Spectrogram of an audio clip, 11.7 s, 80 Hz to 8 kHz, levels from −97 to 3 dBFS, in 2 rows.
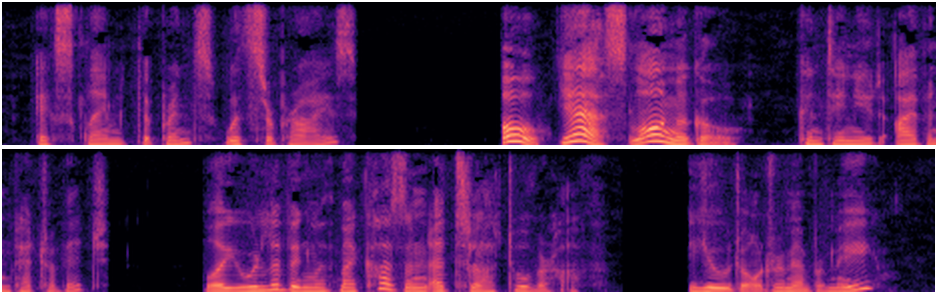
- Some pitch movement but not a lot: Yes, average, 4.2 semitones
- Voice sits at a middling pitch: Yes, medium, 180 Hz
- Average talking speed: No, slow, 130 wpm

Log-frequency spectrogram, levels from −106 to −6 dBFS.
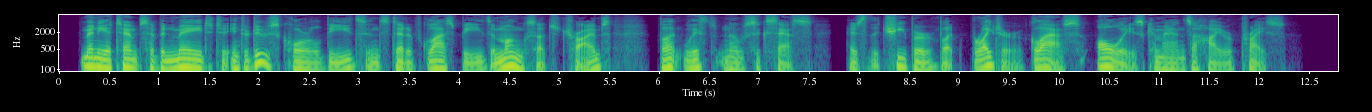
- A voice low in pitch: Yes, low, 100 Hz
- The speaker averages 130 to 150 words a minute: Yes, average, 145 wpm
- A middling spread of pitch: Yes, average, 4.9 semitones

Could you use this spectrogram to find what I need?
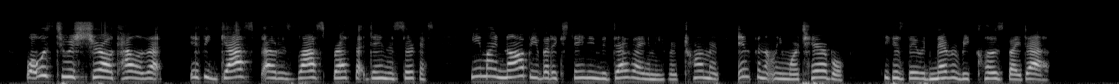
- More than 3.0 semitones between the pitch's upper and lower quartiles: Yes, average, 3.6 semitones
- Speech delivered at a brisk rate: Yes, fast, 215 wpm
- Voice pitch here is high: Yes, very high, 295 Hz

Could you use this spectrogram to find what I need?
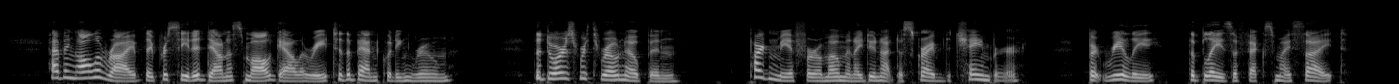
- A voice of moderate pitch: Yes, medium, 180 Hz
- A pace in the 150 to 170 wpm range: Yes, average, 160 wpm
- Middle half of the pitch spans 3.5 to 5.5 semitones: Yes, average, 5.0 semitones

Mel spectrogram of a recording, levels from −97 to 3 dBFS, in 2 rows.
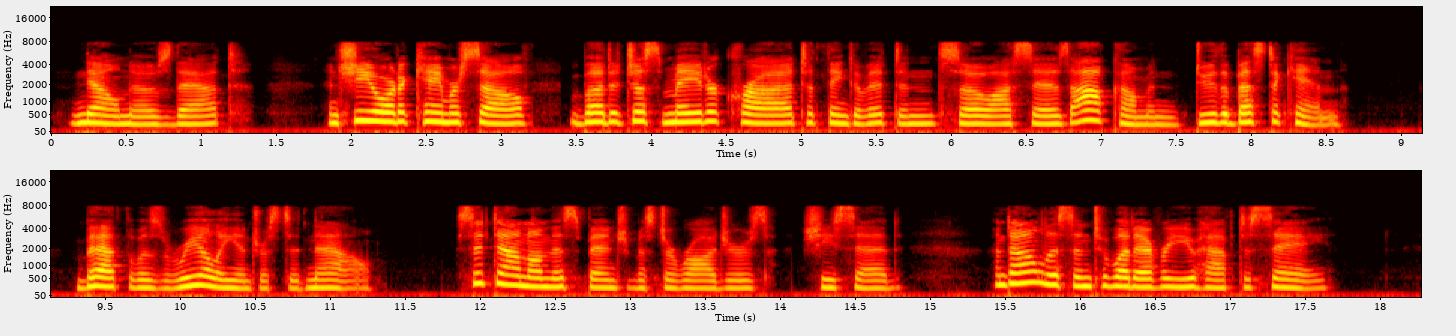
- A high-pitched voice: Yes, high, 235 Hz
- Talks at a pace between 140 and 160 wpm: No, average, 175 wpm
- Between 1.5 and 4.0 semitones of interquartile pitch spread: Yes, average, 3.1 semitones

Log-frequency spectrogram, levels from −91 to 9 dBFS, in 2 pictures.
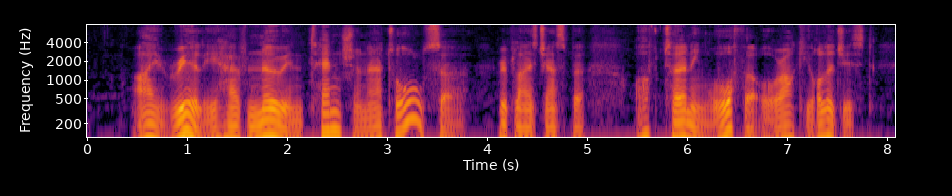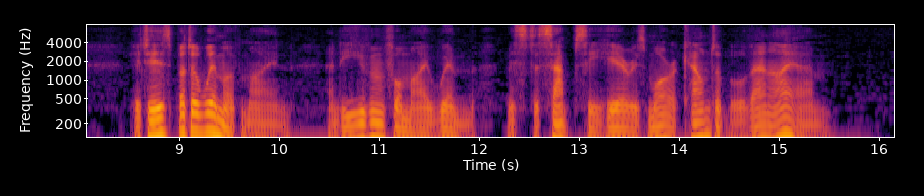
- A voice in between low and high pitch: No, very low, 85 Hz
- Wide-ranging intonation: Yes, wide, 6.3 semitones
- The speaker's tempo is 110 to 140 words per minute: Yes, slow, 135 wpm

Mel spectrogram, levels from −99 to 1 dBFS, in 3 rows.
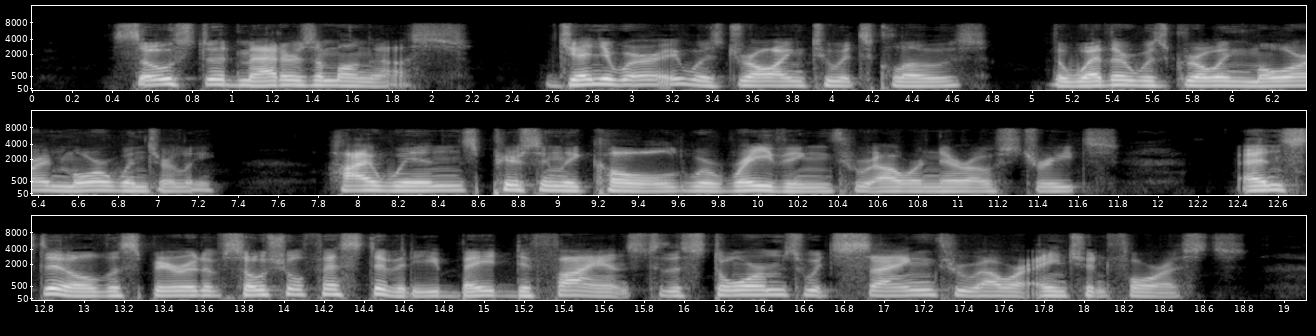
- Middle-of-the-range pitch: Yes, medium, 145 Hz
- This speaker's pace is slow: No, average, 150 wpm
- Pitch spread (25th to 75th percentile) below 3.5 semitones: Yes, average, 2.8 semitones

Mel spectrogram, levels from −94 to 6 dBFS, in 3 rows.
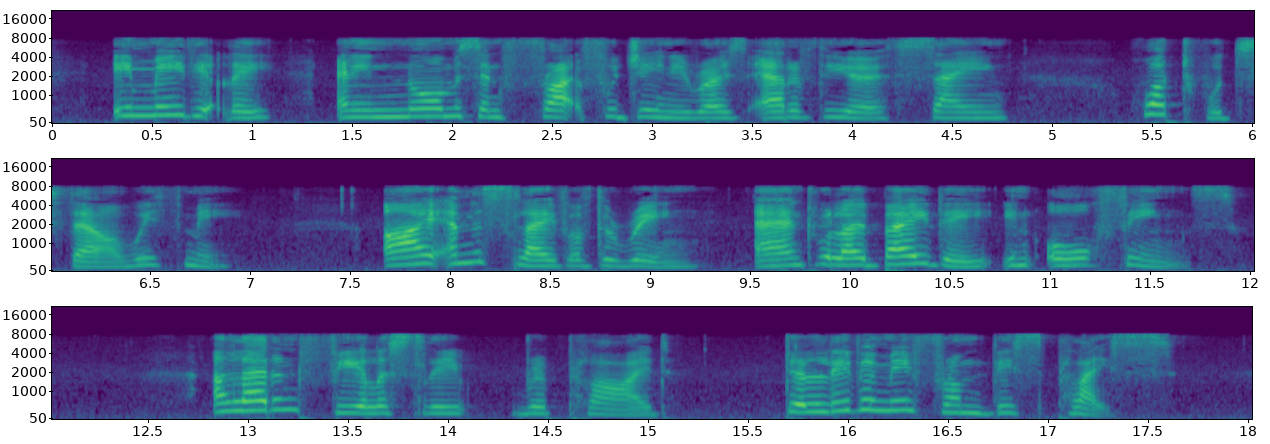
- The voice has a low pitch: No, high, 235 Hz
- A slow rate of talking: Yes, slow, 130 wpm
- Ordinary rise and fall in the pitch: Yes, average, 4.3 semitones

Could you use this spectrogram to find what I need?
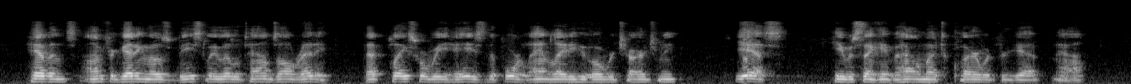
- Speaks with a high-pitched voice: No, low, 120 Hz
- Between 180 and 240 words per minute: No, average, 160 wpm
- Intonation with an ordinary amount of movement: No, narrow, 1.3 semitones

